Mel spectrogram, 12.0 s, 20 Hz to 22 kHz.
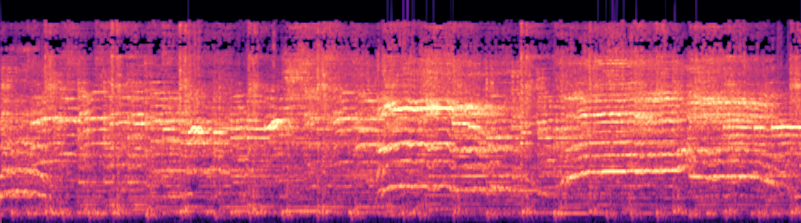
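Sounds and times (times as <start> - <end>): woman singing: 0.0 - 1.4, 5.5 - 12.0
instrumental accompaniment: 0.0 - 12.0.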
